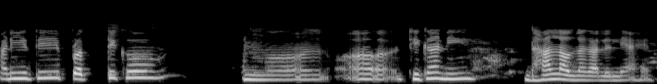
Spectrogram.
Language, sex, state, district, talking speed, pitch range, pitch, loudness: Marathi, male, Maharashtra, Chandrapur, 90 wpm, 220-295 Hz, 250 Hz, -18 LUFS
